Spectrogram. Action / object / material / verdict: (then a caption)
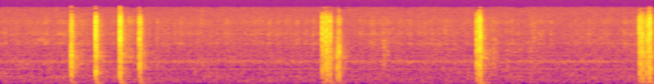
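tap / plastic CD jewel case / plastic / none. Long fingernails tap the top of a small, clear plastic CD jewel case lying flat on a patterned surface. Sharp, bright plastic clicks come in a quick run of four, then a double tap, a single tap and a final short cluster, with quiet pauses between. Each tick is dry and dies away almost instantly over a faint steady hum.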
